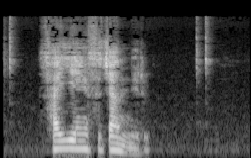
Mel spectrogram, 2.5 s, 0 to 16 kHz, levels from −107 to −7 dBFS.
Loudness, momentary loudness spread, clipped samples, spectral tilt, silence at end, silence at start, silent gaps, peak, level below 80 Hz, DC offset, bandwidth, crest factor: -22 LUFS; 18 LU; under 0.1%; -3 dB/octave; 0.4 s; 0.1 s; none; -2 dBFS; -62 dBFS; under 0.1%; 11.5 kHz; 24 dB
